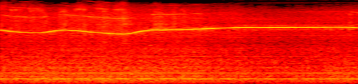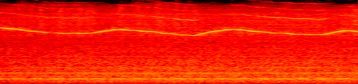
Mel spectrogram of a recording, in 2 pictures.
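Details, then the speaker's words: Dental lab: high-pitched whine rising and falling with speed as a high-speed handpiece grinds indicator-spray-marked high spots inside a cast metal crown coping to fit it onto the stone die. "look on the inside and see the little black areas there well we're going to believe those with our handpiece or high-speed and then try to try to fit it down again"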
